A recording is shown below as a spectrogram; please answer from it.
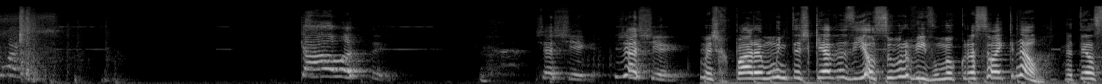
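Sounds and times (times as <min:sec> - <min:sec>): man exclaiming: 0:03.0 - 0:03.9.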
